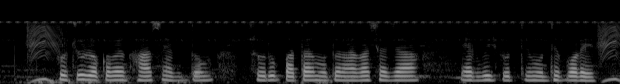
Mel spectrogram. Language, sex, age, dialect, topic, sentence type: Bengali, male, 25-30, Western, agriculture, statement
